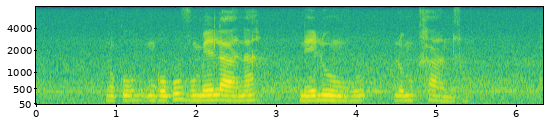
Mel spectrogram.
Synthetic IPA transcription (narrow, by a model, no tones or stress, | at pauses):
ŋok̬ʼuvumɛlana | neluŋu | lom̩kʰaːnd͡ɮʱɔ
